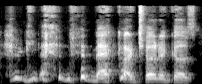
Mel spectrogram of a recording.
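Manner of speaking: usual speaking voice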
